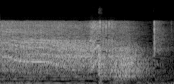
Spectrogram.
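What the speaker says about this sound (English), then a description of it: "By drilling it all the way in" A power drill whirs steadily for over a second while driving a screw into a window shutter panel, then winds down with a short clack at the end.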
